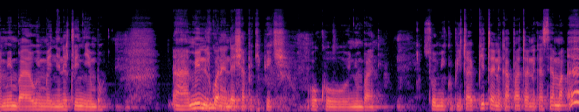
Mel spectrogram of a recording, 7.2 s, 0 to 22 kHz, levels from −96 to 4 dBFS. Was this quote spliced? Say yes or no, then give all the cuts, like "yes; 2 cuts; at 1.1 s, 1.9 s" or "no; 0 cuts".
no; 0 cuts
